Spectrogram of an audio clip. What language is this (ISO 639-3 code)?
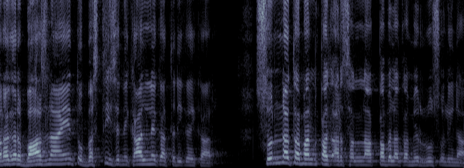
urd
